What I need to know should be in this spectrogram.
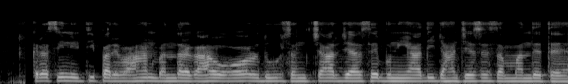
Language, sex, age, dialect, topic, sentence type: Hindi, male, 18-24, Kanauji Braj Bhasha, agriculture, statement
